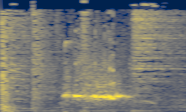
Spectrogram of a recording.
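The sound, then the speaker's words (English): A car revs and peels away with a loud, screeching tire squeal lasting under a second, over a rumbling engine. No one speaks. “and Eugene, that means I'm old enough to drive, right? Get in the car!”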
